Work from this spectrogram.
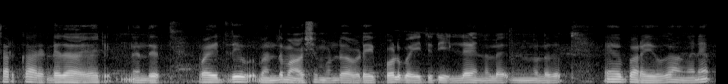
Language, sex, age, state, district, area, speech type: Malayalam, male, 18-30, Kerala, Kozhikode, rural, spontaneous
